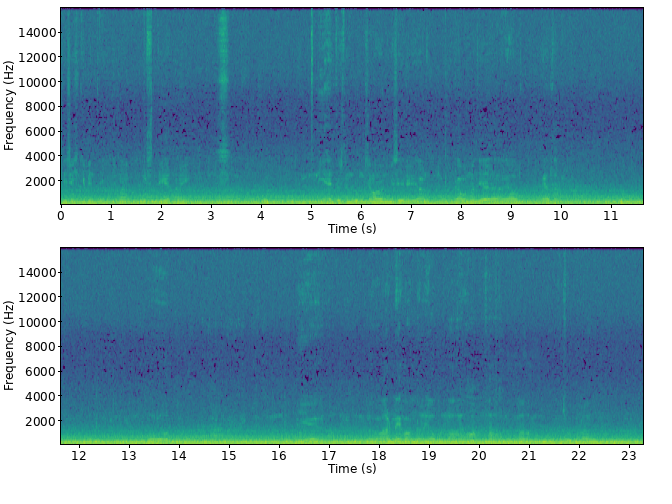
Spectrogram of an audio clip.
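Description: Steady road and engine drone heard inside the cabin of a moving car, with a man's voice speaking at times over it.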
